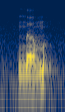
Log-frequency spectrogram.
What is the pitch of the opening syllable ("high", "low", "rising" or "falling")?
rising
